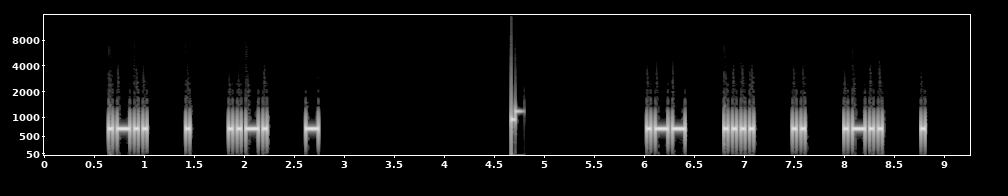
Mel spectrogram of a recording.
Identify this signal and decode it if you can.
Morse code, heard as a keyed tone, about 28 wpm, spaced as for 16 wpm, 700 Hz. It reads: LEFT WHILE
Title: 3x Character Spacing - Top 300 Words - 28wpm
